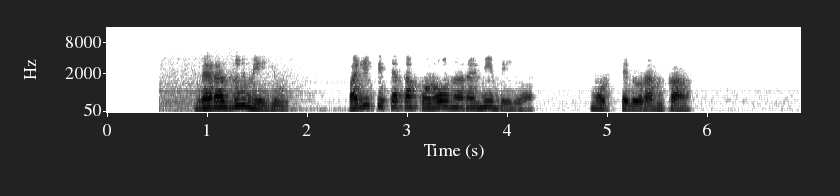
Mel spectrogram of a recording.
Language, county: Lithuanian, Panevėžys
